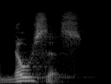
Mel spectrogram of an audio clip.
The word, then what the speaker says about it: gnosis: The Greek word is gnosis, and it's G-N-O-S-I-S. And gnosis means knowledge. So in Greek, the G is silent, and in English, the K is silent.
